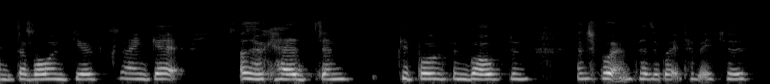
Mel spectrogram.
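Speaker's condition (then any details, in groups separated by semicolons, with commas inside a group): Cerebral palsy; affects balance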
